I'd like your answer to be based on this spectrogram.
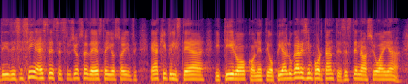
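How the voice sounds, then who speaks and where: In a dull, echoing hall, a man with a fairly high, dark and smooth voice delivers a conversational sermon, reading psalm verses aloud as Bible teaching.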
